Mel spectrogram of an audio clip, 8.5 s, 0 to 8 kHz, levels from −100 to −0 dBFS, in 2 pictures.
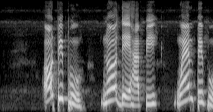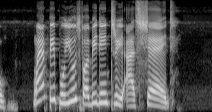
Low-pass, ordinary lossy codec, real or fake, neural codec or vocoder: none; none; real; none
